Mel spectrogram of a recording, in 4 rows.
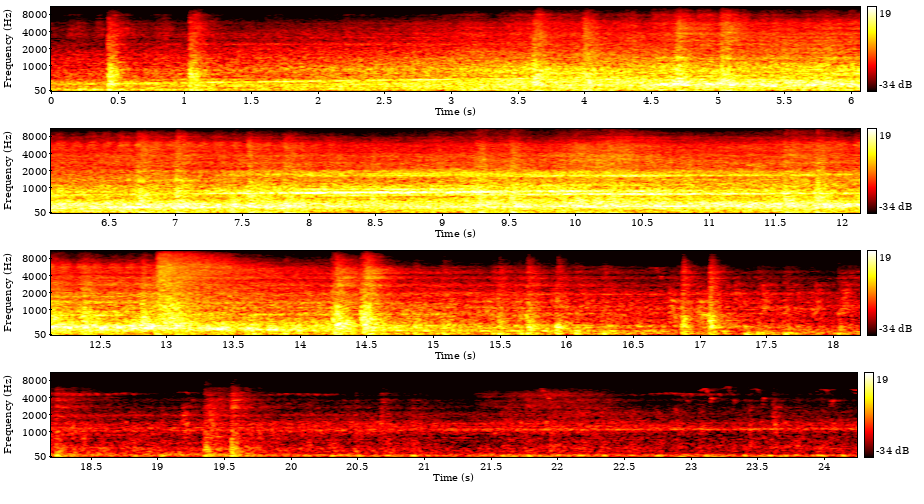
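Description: A 719 series electric train running past on the rails. A whine rises in pitch over the first few seconds, the rumble builds to a peak in the middle and then fades away, and there are sharp clacks from the wheels over rail joints.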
